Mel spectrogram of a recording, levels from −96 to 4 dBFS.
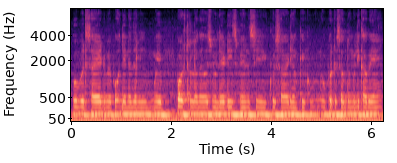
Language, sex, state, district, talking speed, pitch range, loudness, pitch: Hindi, male, Rajasthan, Bikaner, 190 wpm, 125-130 Hz, -15 LUFS, 130 Hz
